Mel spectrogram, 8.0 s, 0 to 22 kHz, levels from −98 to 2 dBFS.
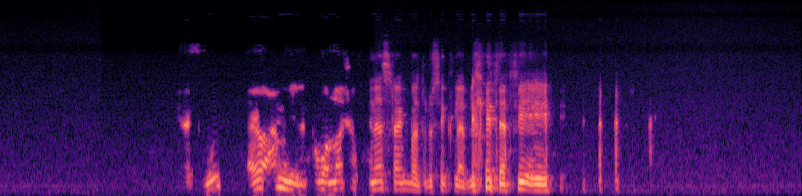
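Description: From 1.64 to 3.73 s the speech sinks by as much as about 30 dB, which points to speech suppressed in double talk, likely an echo canceller muting the near talker while the far side spoke. Unlike a network dropout, the level dips here because the echo canceller turned the voice down.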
